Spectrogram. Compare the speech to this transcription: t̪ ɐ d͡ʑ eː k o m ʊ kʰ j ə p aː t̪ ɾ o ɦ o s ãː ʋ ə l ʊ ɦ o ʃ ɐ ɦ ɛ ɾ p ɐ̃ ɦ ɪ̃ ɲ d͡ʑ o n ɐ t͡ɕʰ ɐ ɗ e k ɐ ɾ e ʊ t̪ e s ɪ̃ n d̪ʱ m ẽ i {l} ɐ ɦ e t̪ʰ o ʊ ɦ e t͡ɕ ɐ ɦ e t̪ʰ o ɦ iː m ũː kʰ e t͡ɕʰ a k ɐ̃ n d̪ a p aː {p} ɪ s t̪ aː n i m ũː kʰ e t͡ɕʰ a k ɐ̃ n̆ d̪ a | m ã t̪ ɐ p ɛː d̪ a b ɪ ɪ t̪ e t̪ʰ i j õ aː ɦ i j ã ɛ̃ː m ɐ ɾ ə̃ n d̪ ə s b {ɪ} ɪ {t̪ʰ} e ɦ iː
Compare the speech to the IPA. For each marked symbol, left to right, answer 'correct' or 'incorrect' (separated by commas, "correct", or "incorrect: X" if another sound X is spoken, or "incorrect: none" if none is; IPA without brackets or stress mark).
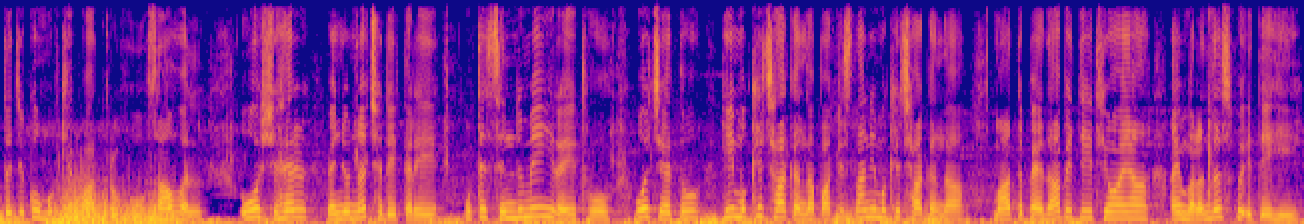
incorrect: ɾ, incorrect: k, correct, incorrect: t̪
